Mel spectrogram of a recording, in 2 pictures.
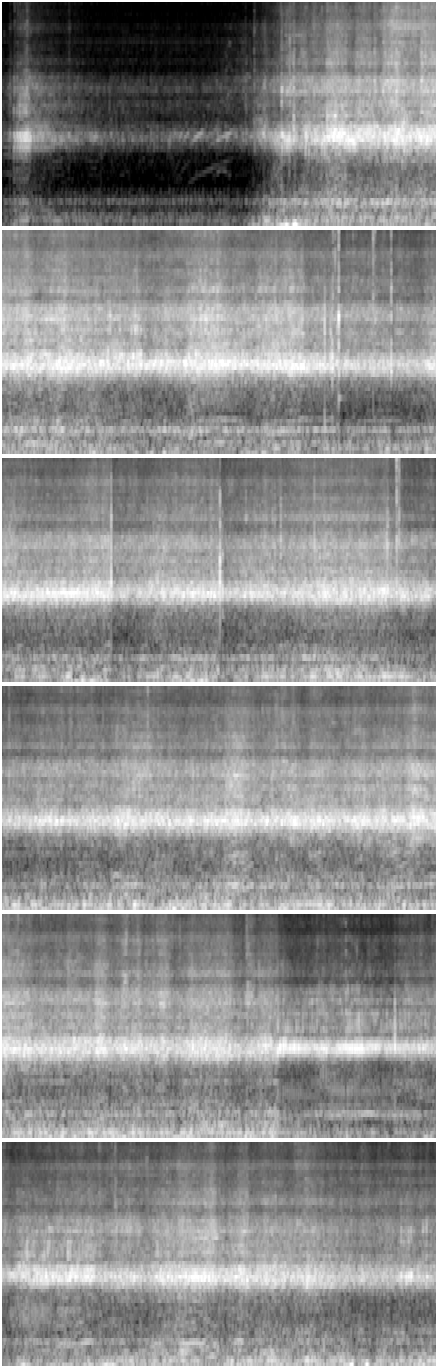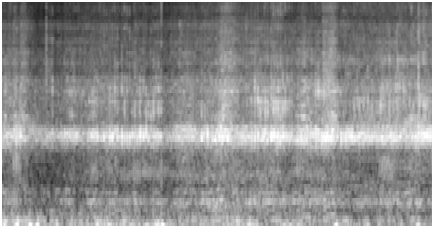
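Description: Dirt bike engines revving hard as a field of riders launches together, starting suddenly about two and a half seconds in. After that comes the close, steady running of one bike ridden at speed across rough ground, over the other bikes around it.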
